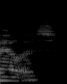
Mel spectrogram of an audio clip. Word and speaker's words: Eilish: You want to announce it, because I can't pronounce the fucking name. It's Billie Eilish.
